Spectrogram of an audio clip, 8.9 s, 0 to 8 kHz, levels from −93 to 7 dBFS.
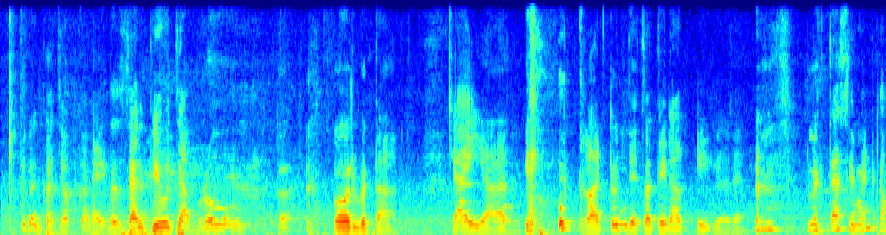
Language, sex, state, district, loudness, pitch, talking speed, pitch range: Bhojpuri, male, Bihar, Saran, -22 LUFS, 155 Hz, 170 wpm, 135-190 Hz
